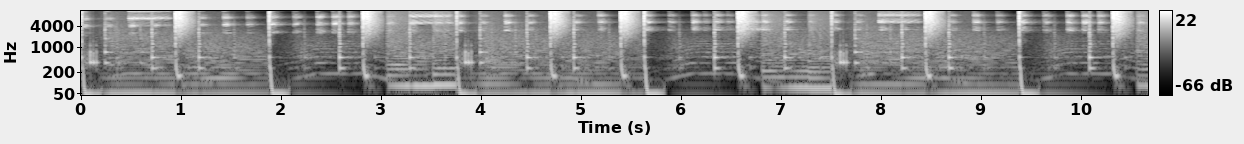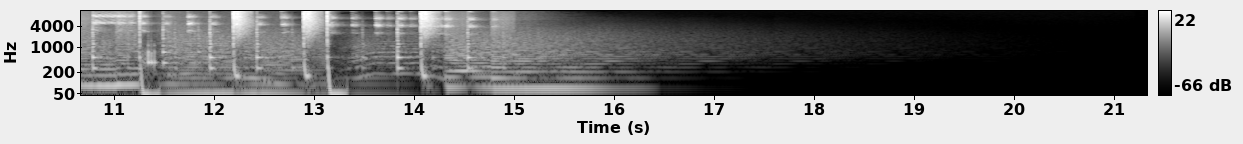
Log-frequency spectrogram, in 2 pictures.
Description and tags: Blasting brass entry makes sound even powerful
Bass, Beat, Clap, electronic, Kick, Loop, Melody, Music, Rhythm, Saw, Snare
